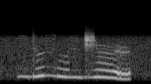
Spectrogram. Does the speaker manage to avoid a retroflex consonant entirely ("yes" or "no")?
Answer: no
